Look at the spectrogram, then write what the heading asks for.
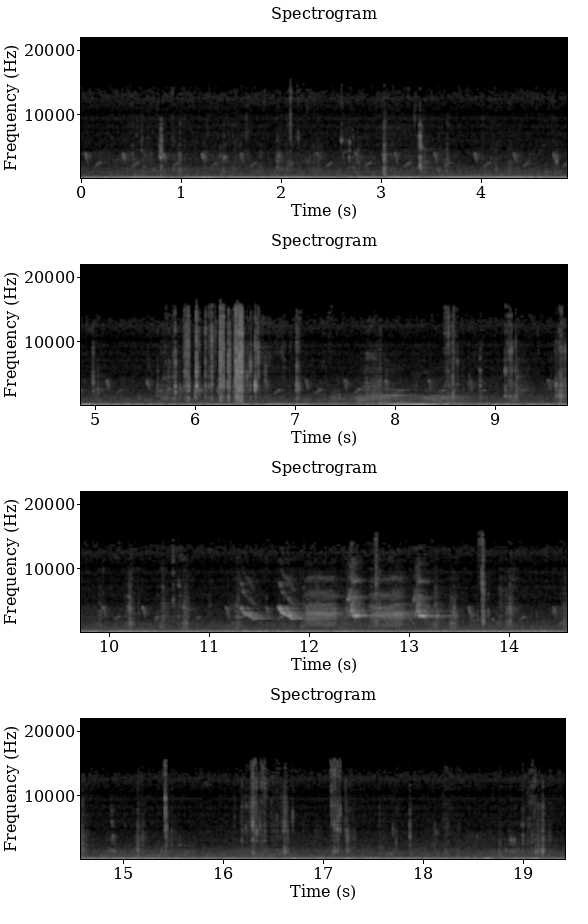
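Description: Close-up chewing and biting of raw vegetables and leaves, a string of small crunches and mouth clicks. Birds chirp in the background, most clearly around the middle.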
